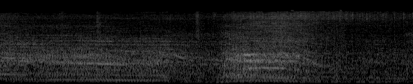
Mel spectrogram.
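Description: Can-Am Outlander 800 ATV's V-twin engine running at a distance, its revs rising about two seconds in as it pushes through deep snow toward the camera.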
